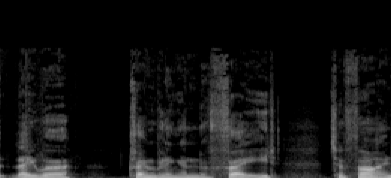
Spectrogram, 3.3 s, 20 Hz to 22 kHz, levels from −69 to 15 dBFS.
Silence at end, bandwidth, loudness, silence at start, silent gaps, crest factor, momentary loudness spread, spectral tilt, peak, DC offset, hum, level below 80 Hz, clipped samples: 0 s; 16.5 kHz; -17 LUFS; 0 s; none; 16 dB; 10 LU; -6.5 dB/octave; 0 dBFS; under 0.1%; none; -50 dBFS; under 0.1%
